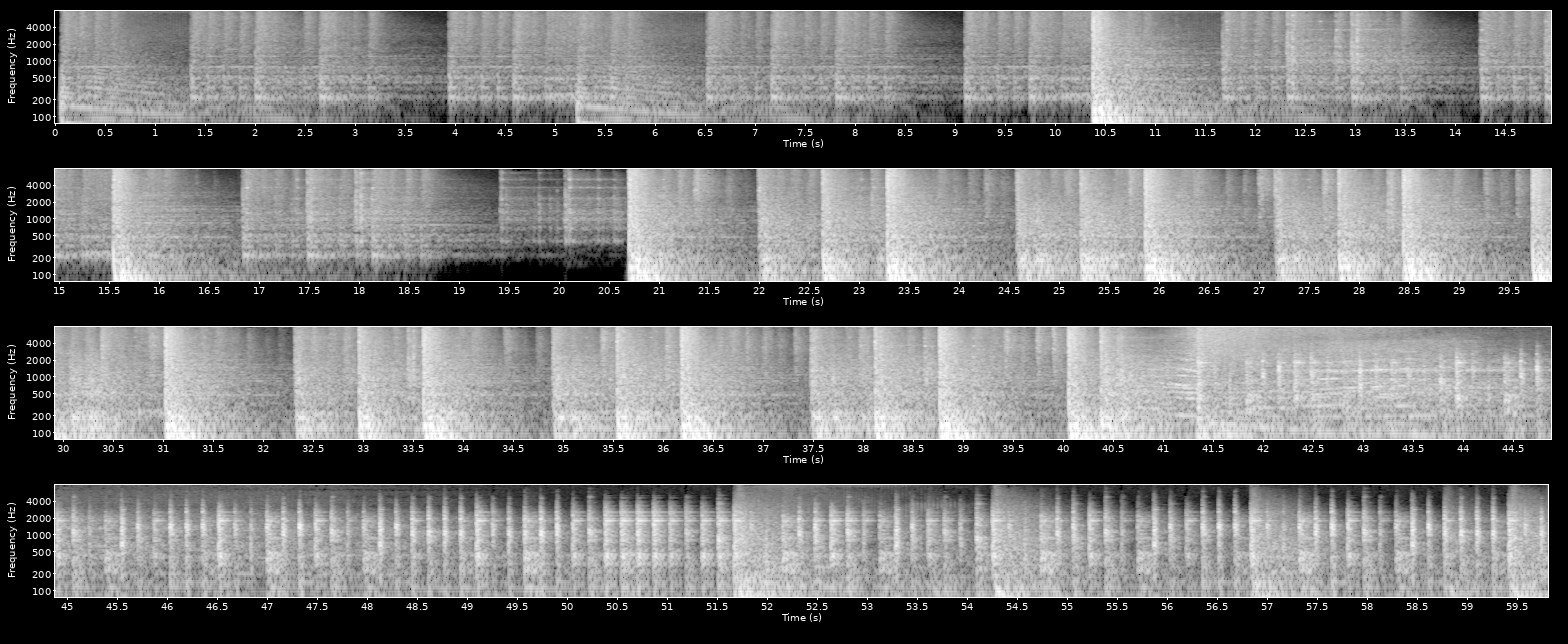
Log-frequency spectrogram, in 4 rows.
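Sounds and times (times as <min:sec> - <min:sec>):
percussion: 0:00.0 - 0:59.7
sound effects: 0:40.4 - 0:47.9.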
